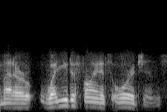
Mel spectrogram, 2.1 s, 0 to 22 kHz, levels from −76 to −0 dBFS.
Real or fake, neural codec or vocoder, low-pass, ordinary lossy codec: real; none; 7.2 kHz; AAC, 32 kbps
